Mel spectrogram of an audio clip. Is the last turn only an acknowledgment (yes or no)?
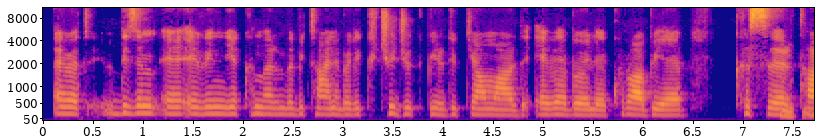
yes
